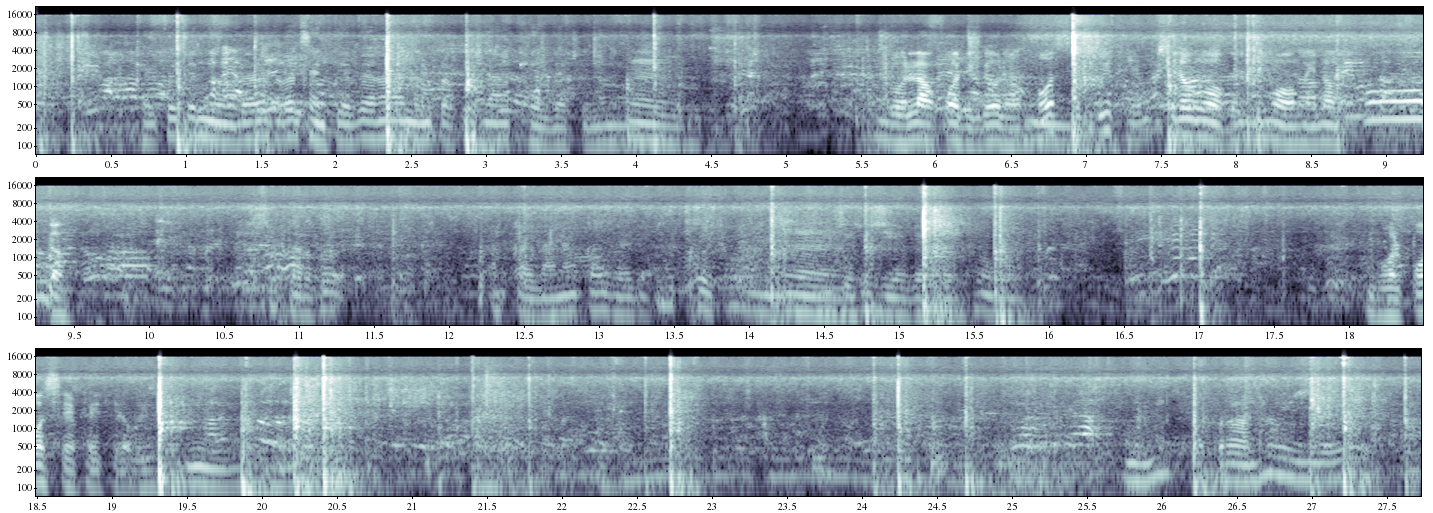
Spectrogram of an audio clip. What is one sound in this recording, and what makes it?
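A volleyball is struck with sharp slaps during play.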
